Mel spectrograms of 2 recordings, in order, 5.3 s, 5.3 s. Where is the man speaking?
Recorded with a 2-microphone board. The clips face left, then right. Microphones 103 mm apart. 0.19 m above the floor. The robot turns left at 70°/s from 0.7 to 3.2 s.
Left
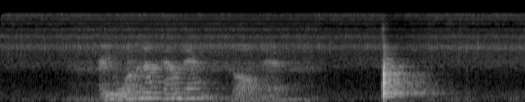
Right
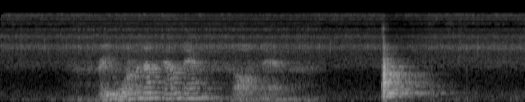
115° right, 2.0 m; by 2.9 s 110° left, 2.0 m.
